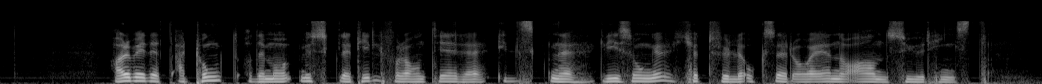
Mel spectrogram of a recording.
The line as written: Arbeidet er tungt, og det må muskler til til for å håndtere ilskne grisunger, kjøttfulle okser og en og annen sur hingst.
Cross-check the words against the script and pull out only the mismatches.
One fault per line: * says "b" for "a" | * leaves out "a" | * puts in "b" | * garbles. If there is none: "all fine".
* leaves out "til"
